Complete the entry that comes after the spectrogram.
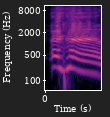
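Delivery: high whimpered fake sob; mock fake crying. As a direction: imitate a toddler's fake cry. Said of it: "like, fake crying".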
